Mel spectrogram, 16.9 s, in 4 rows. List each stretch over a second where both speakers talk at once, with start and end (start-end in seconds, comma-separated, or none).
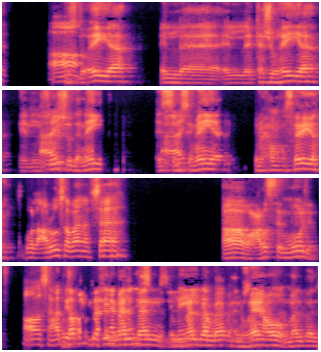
13.5-16.4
